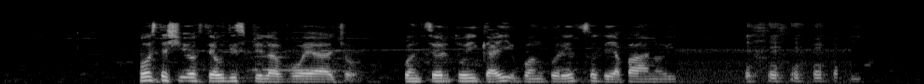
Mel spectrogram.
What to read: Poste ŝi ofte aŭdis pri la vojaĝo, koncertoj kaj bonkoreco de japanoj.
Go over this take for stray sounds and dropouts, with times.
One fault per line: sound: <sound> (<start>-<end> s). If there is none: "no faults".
sound: laugh (7.4-8.4 s)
